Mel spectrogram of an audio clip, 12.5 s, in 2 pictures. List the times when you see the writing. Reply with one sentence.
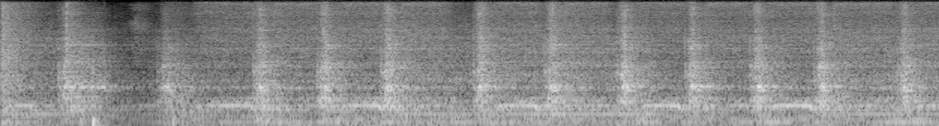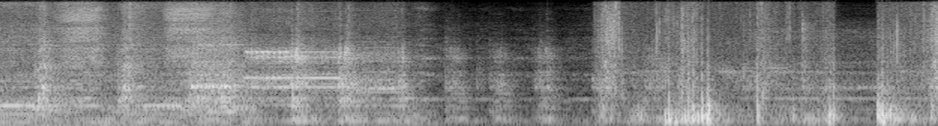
You can't hear the writing here.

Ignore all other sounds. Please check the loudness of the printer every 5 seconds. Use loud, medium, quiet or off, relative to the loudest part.
loud, loud, quiet.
